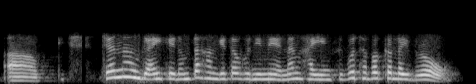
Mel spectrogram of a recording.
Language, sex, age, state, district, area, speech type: Manipuri, female, 30-45, Manipur, Imphal West, urban, conversation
